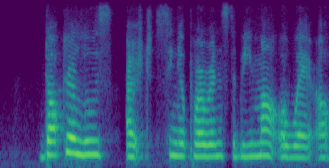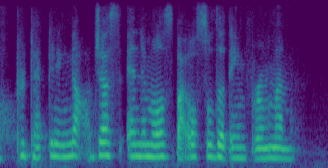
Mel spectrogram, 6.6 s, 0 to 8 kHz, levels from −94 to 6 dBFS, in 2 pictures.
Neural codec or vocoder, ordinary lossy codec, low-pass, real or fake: codec, 16 kHz in and 24 kHz out, 0.4 kbps, LongCat-Audio-Codec, fine tuned four codebook decoder; Opus, 16 kbps; 7.2 kHz; fake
